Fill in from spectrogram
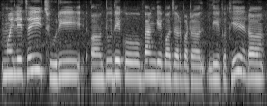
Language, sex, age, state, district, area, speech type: Nepali, female, 30-45, West Bengal, Darjeeling, rural, spontaneous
